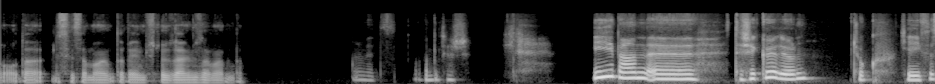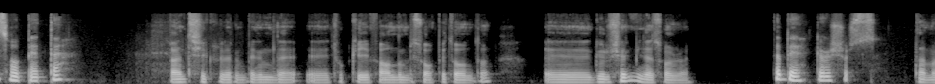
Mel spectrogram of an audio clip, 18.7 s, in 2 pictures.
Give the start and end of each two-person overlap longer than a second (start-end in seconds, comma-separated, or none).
none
